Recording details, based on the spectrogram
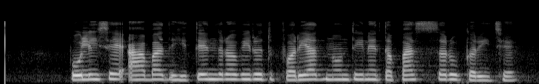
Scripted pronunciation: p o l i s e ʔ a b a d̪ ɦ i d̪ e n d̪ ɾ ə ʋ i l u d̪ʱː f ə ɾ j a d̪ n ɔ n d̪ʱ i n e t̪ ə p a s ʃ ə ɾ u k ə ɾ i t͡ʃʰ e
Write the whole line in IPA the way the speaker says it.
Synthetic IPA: p o l i s e ʔ a b a d̪ ɦ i t̪ e n d̪ ɾ ə ʋ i ɾ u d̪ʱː f ə ɾ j a d̪ n ɔ n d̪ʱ i n e t̪ ə p a s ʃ ə ɾ u k ə ɾ i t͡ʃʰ e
